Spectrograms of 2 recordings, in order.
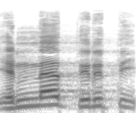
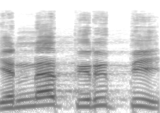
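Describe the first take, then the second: Both takes have the same delivery.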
